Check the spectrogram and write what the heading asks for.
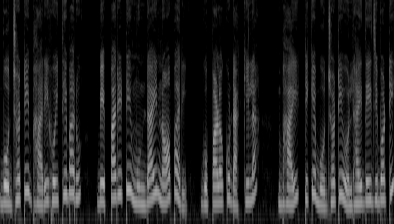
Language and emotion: Odia, neutral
